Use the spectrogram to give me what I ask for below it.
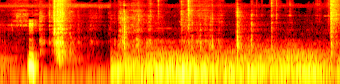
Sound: laughs; wood crackling

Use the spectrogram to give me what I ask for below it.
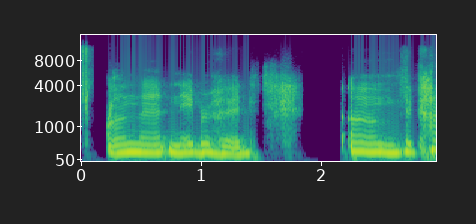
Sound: none

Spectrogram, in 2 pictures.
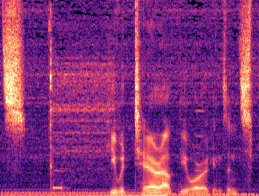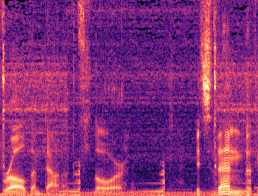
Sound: mechanical ambiance

